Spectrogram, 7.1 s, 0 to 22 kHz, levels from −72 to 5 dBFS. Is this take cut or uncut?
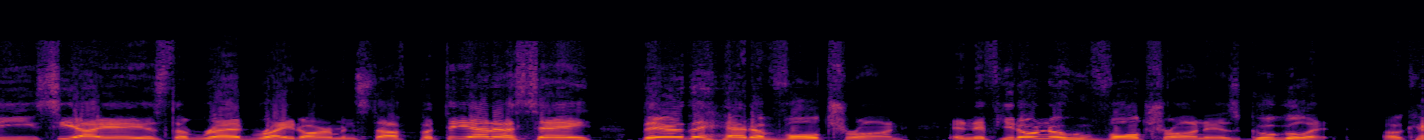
uncut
